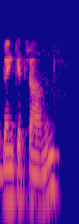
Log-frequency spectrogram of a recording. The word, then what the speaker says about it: Venkatraman: And my last name is Venkatraman.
